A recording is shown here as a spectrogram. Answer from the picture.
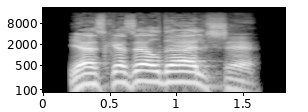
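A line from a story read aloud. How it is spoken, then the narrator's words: Roar. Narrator (Russian): проревел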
